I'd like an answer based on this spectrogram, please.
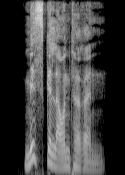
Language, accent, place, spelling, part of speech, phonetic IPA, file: German, Germany, Berlin, missgelaunteren, adjective, [ˈmɪsɡəˌlaʊ̯ntəʁən], De-missgelaunteren.ogg
- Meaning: inflection of missgelaunt: 1. strong genitive masculine/neuter singular comparative degree 2. weak/mixed genitive/dative all-gender singular comparative degree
